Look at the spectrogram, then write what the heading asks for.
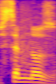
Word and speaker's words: Semnoz: ski de fond du Semnoz c'est ça bien bien prononcé on est au semno ou nous sommes au Semnoz comment on dit le X de Chamonix mais en prononce pas le je sais plus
